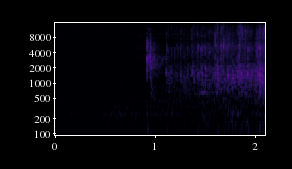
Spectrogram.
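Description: Near silence, then about a second in an audience begins applauding, the clapping growing louder toward the end.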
